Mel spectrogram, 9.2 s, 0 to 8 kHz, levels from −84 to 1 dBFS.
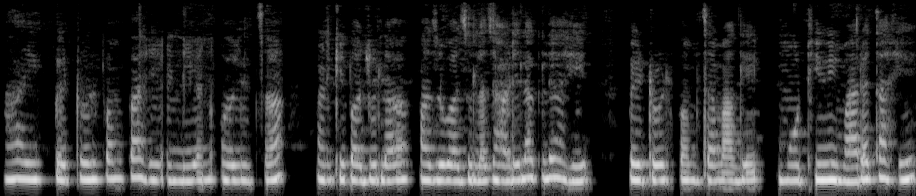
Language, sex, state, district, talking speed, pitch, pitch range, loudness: Marathi, female, Maharashtra, Nagpur, 140 wpm, 250 Hz, 240-255 Hz, -18 LUFS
